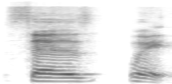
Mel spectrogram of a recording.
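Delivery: usual speaking voice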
